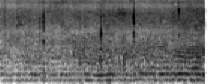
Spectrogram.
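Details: Aggressive honey bees around an opened hive during an April inspection while requeening is under way: a dense, even buzzing drone holds steady, then cuts off abruptly.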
